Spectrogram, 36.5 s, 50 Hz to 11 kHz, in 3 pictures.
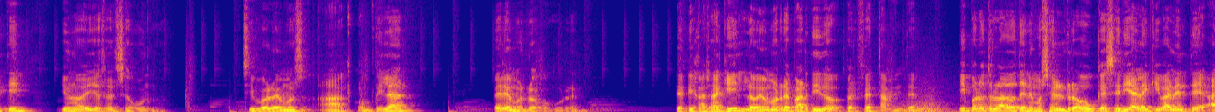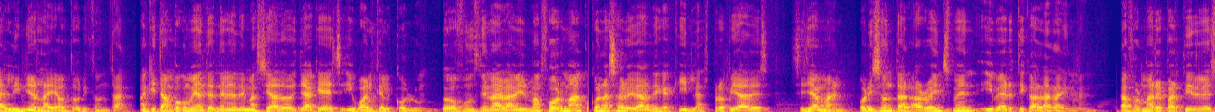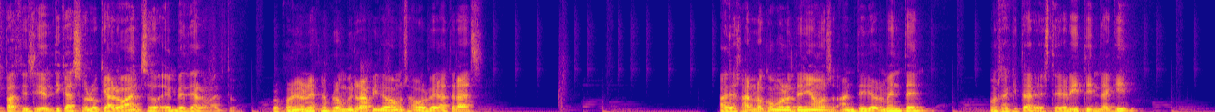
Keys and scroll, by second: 20.3 ctrl+z, 28.3 ctrl+z, 28.8 ctrl+z, 29.7 ctrl+z, 30.3 ctrl+z, 31.2 ctrl+z.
